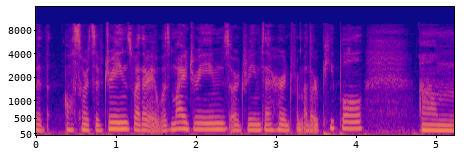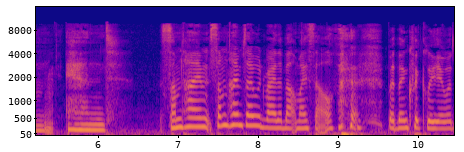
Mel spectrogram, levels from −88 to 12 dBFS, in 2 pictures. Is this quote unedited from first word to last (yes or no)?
yes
